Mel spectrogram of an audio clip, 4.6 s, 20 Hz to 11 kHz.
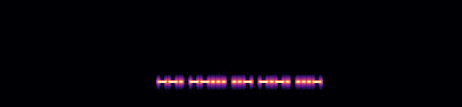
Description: Morse code, heard as a keyed tone, about 42 wpm, 700 Hz. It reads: G7UCV
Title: DXCC-100 Call Signs - 5 Characters - Repeated 2x - 45wpm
